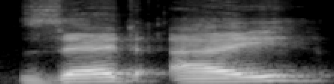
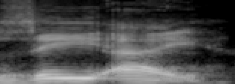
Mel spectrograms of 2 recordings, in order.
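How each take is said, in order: First: Z is said the British way, as zed. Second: Z is said the American way, as zee.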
